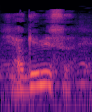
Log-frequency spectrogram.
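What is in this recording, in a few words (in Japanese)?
"yagimisu", 南山形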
